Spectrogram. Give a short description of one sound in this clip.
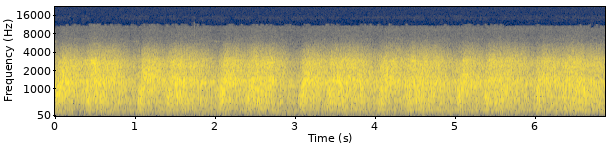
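A steam locomotive chuffs steadily in rhythmic puffs as it passes.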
